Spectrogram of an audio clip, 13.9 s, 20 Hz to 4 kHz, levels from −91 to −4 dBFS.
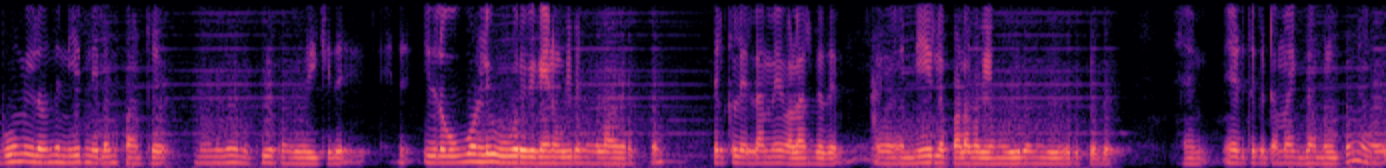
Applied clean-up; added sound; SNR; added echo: neural separator model SepFormer DNS4.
